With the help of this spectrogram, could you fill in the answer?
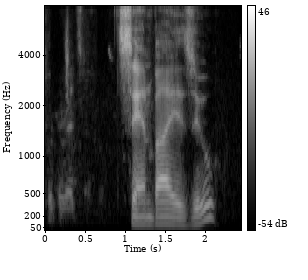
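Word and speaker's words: sanbaizu: Sanbai zoo. Spell it. SANBAI space ZU. Oh, I thought it was SEENBYAZOO.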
